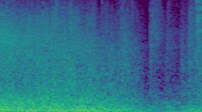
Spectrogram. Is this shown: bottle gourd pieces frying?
no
